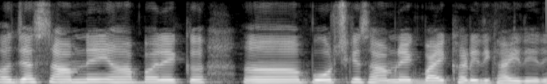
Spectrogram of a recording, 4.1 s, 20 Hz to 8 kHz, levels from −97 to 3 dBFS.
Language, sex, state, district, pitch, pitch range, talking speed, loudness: Hindi, female, Uttar Pradesh, Etah, 235 Hz, 225-240 Hz, 250 wpm, -14 LUFS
